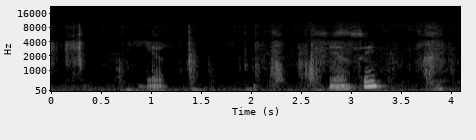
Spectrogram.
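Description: A few short wordless murmurs from a person, the loudest about three seconds in, with paper rustling and light taps as journal pages are turned and pressed flat.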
